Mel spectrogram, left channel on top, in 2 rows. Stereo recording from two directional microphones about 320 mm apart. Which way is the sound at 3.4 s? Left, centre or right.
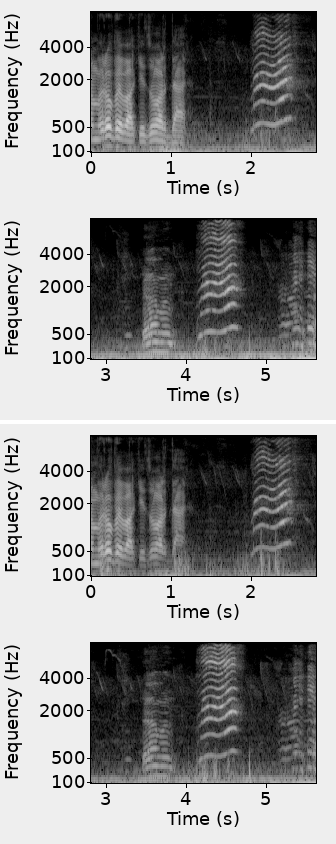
Left.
